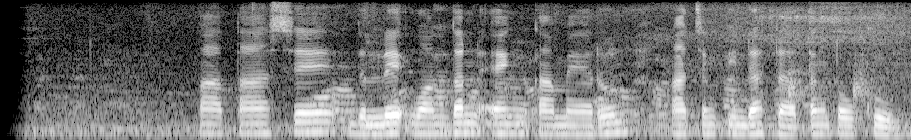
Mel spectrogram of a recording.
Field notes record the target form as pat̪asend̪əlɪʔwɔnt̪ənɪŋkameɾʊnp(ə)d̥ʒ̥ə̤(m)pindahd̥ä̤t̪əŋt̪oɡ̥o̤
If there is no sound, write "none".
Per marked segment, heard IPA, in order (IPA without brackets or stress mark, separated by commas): a, ŋ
